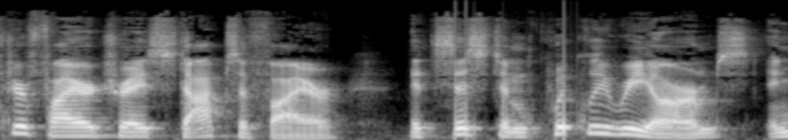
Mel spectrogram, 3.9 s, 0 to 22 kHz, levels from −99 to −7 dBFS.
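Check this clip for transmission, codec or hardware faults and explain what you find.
One fault: processor overload crackle from 2.27 to 2.88 s. The processor repeatedly missed its deadlines for small buffers, around 5 ms each, and skipped them, which points to roughly fifteen dropouts. Those hard-edged gaps produce gritty crackle over the speech until the load eases.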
